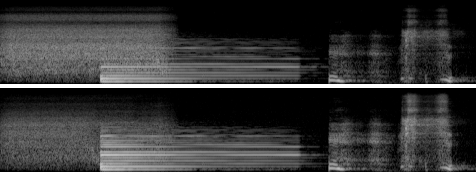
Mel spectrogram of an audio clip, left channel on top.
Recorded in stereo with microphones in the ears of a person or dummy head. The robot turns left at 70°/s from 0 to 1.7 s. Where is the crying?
15° right (ahead or behind), 0.5 m.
